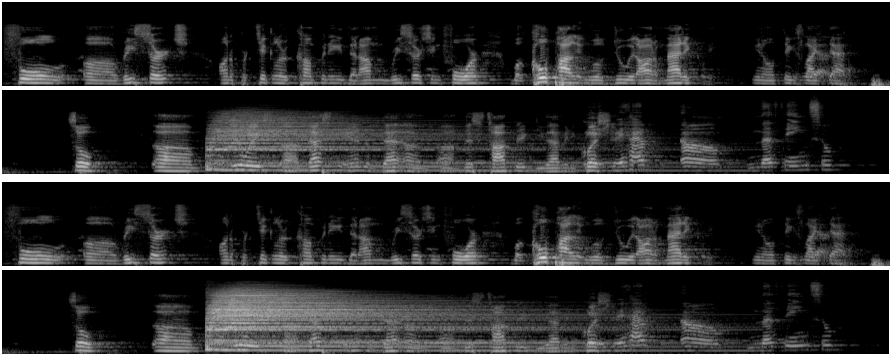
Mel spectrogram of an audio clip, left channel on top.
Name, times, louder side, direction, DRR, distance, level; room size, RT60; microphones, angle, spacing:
voice 1, 0.0-1.9 2.2-4.8 5.1-7.1 7.5-8.4 8.7-8.8 9.5-9.8 10.4-10.9 11.2-15.0, left 2 dB, 20° left, 14 dB, 0.4 m, -29 dB
voice 2, 7.9-8.3 14.7-17.2, left 2 dB, 80° left, 6 dB, 1.5 m, -36 dB
Gong, 10.9-15.2, right 10 dB, 80° right, 0.5 m, -24 dB
25.0 x 8.7 x 3.2 m, 1.0 s
head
